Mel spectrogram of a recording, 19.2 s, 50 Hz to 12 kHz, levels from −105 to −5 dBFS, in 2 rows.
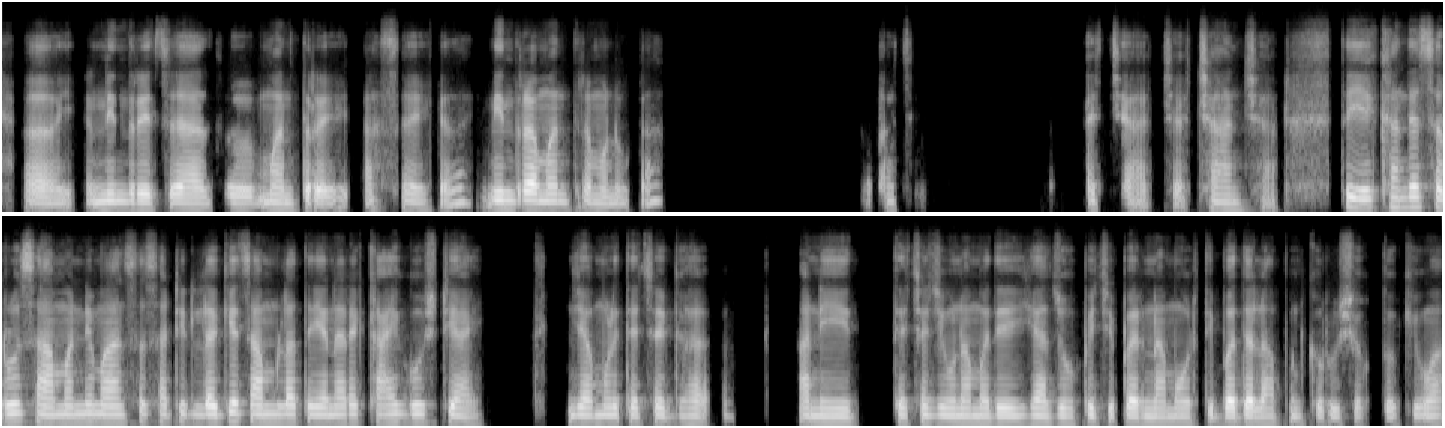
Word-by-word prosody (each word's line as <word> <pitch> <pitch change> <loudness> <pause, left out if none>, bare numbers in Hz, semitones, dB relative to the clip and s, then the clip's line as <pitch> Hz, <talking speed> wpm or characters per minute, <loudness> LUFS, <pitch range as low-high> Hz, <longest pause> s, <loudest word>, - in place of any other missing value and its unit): अ, - - 0 0.4
निंद्रेचा 120 -1 +3
जो 110 0 -1
मंत्र 110 -2 +1
आहे - - -2 0.2
असं - - -8
आहे 115 -1 0
का? 120 - -5 0.3
निंद्रा 130 0 +6
मंत्र 125 0 0
म्हणू 110 -1 -3
का? 235 +2 -5 1.4
कदाचित. - - -13 1.1
अच्छा, - - -5
अच्छा. 440 0 -7
छान, 115 -1 -2
छान. 110 - -11 0.5
तर - - +4
एखाद्या 150 +2 +2
सर्वसामान्य 135 -3 +2
माणसासाठी 130 +1 -1
लगेच 140 +2 +4
अंमलात 130 0 +2
येणाऱ्या 130 +1 +2
काही 130 +1 +1
गोष्टी 135 -1 +1
आहेत, 115 -1 -5 0.4
ज्यामुळे 125 0 +2
त्याच्या 120 0 0
घर 115 0 -2 0.7
आणि 115 -1 +1 0.3
त्याच्या 120 +1 -1
जीवनामध्ये 120 -1 +2
या 120 -1 +3
झोपेच्या 115 +1 -3
परिणामावरती 115 -1 +1
बदल 120 -1 +6
आपण 115 0 -5
करू 115 - -4
शकतो 115 -1 -7
किंवा 120 0 -2
120 Hz, 130 wpm, -24 LUFS, 115-130 Hz, 1.4 s, निंद्रा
